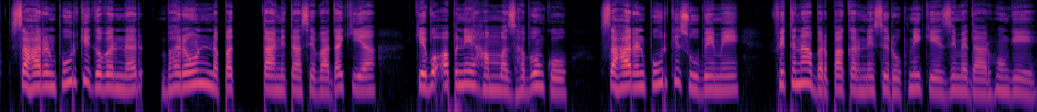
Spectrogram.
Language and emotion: Urdu, neutral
